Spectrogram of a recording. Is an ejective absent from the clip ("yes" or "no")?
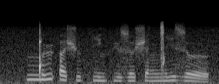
yes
